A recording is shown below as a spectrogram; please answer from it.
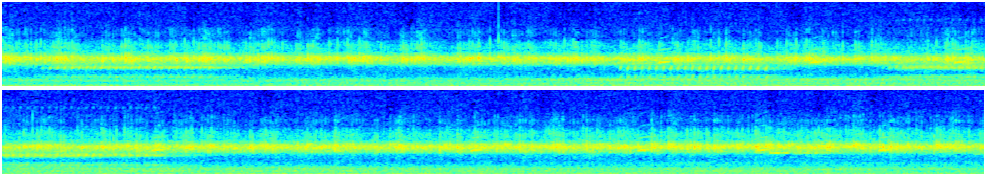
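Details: Tree frogs calling at night in the backwoods of North Carolina: steady high shrill chorus with overlapping drawn-out trilled calls, each lasting one to two seconds, over faint low hum and insect-like buzz.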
